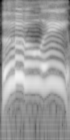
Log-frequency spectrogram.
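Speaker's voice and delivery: high ooh-wee with a cracky flip; flipping voice. Shown as a demonstration. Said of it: "some flips in his voice".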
